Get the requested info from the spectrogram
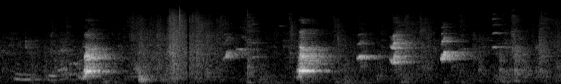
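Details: Miniature Pinscher named Ylva, alone at home outside her kennel for the first time, standing in the hall; sharp barks mixed with higher yips and short whines, loud bursts roughly every second, in a quiet indoor room.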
